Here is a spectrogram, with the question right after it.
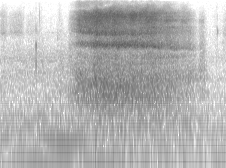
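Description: A long, audible breath exhaled through the teeth during a somatic yoga practice, a close hissing rush that swells after a second, holds, then fades out.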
